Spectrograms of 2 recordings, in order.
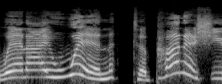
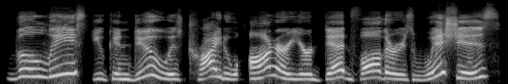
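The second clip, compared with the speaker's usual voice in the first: ordinary talk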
